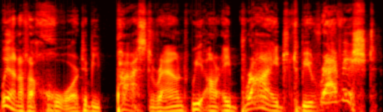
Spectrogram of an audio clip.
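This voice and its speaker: A man's voice: fairly low pitch, wildly swooping pitch, normal speed, a bit bright, breathy edge, no room sound, clean studio sound, voice pushed up, heavily acted. A man voicing a fanatical young German man in a bar, speaking with fervent declamation.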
